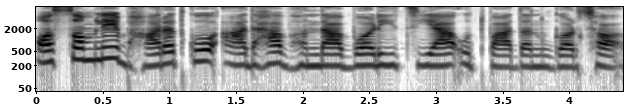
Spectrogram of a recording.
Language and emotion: Nepali, neutral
